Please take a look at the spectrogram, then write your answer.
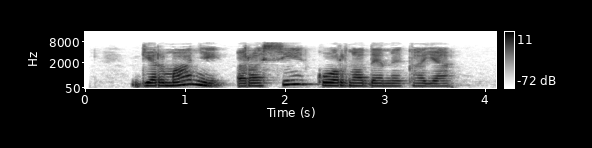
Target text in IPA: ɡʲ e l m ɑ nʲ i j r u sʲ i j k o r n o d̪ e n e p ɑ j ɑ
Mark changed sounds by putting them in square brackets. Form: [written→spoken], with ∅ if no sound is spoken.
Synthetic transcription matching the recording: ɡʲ e [l→r] m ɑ nʲ i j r [u→o] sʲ i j k o r n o d̪ e n e [p→k] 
